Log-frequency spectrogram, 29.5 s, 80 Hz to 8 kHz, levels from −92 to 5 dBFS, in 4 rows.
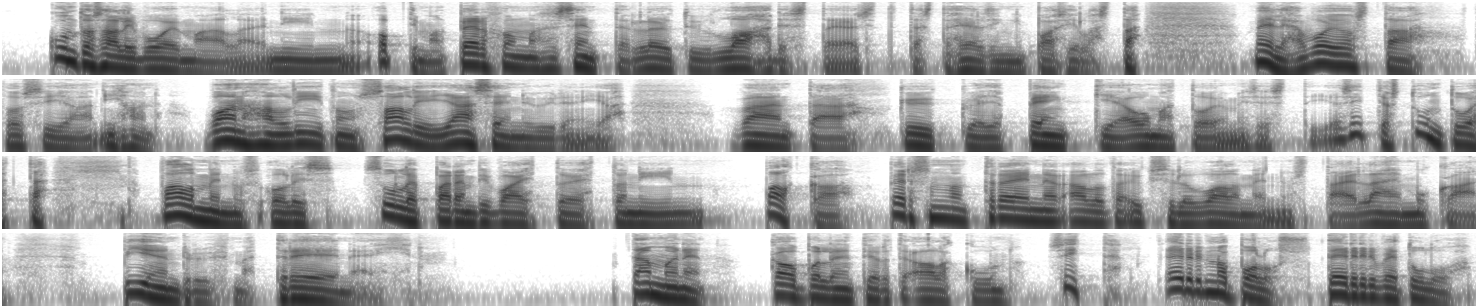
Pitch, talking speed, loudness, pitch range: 120 Hz, 110 wpm, -19 LUFS, 105-135 Hz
